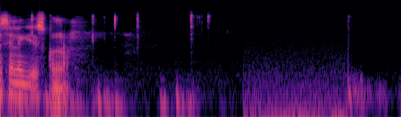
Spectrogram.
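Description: A few separate computer keyboard keystrokes clicking, typing a few characters: a quick cluster about a second in, another near two seconds, and a last one shortly before the end.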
